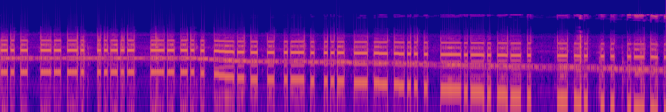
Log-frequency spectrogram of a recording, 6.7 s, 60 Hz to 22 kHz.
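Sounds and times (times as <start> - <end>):
filtered morse code tones: 0.0 - 6.6.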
